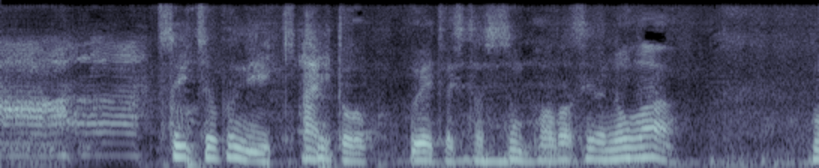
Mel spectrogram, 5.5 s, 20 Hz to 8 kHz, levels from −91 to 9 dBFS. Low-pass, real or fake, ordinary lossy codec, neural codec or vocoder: 7.2 kHz; fake; none; codec, 16 kHz in and 24 kHz out, 1.1 kbps, FireRedTTS-2 codec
